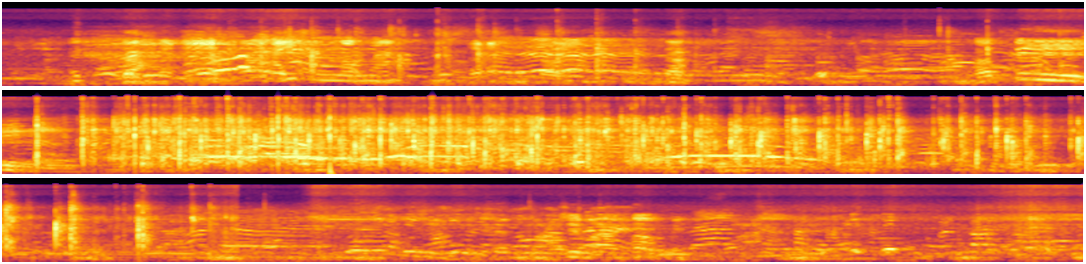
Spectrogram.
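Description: A crowd of children chatter and shout excitedly nearby.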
